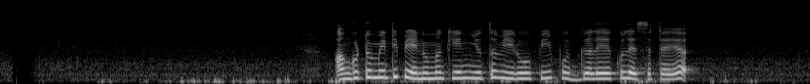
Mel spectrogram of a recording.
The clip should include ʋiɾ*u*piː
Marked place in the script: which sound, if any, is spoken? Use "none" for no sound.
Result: uː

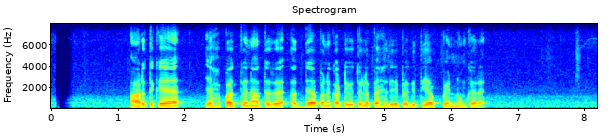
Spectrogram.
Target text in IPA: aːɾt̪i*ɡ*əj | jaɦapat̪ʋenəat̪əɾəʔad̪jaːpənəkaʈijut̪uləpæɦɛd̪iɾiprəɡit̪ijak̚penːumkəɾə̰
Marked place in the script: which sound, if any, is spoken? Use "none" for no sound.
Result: k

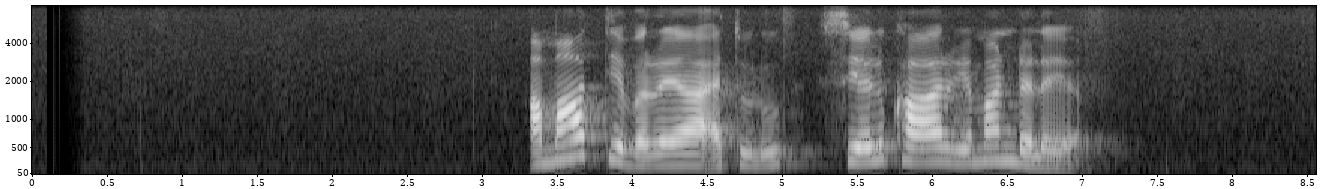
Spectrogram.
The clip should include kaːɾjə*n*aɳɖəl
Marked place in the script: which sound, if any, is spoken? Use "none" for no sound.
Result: m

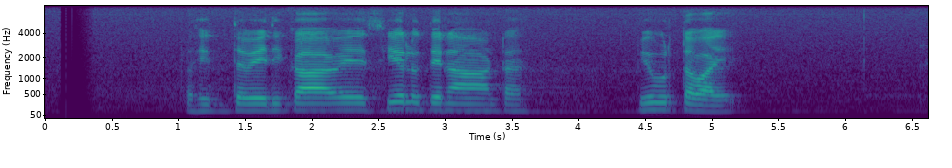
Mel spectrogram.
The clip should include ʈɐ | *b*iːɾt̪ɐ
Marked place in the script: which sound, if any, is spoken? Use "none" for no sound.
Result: b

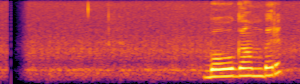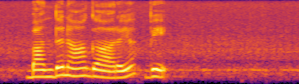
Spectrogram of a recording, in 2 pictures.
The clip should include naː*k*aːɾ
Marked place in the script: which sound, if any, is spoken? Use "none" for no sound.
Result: ɡ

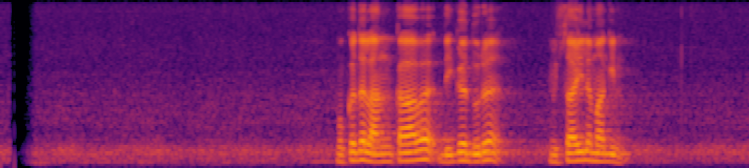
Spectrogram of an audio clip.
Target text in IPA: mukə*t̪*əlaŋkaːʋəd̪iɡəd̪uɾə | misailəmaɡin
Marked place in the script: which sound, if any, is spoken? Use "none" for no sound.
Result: d̪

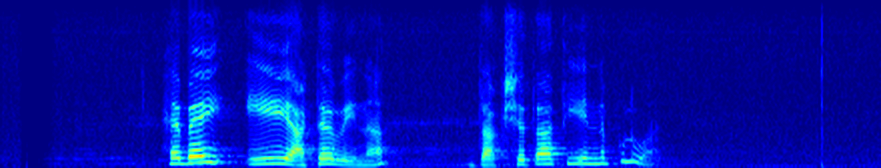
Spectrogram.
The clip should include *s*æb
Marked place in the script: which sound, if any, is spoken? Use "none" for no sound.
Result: h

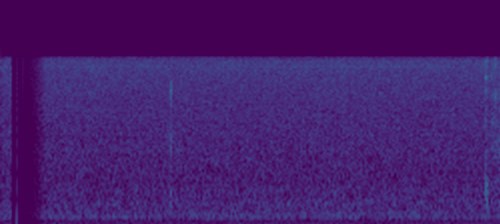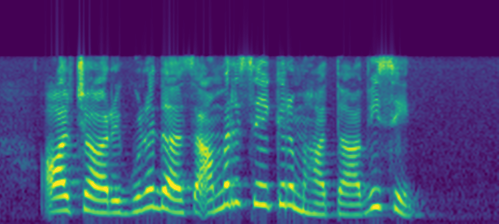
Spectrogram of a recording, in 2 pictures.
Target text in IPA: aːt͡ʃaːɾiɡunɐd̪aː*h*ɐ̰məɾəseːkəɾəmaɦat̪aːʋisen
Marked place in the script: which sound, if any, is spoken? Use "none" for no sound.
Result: s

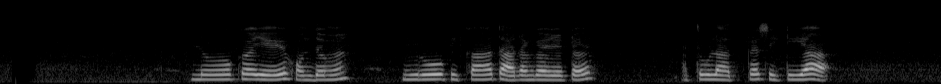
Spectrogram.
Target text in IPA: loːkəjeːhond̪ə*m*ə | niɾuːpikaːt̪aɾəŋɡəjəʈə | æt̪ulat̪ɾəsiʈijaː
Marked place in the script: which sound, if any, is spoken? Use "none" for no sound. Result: m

